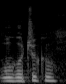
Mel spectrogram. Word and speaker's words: Ugochukwu: It's Ugo Chukwu. Ugochukwu. Yeah, That W even after the pronounced K it makes it.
